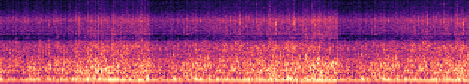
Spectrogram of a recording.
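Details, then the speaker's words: Super Asia twin-tub washing machine, wash side, after fixing slow spin speed by fitting a capacitor and changing the belt; steady low motor hum under strong, even water churning, no knocks or squeals, good pressure now. "यह आपके सामने machine चल चुकी है capacitor भी लगाया है और इसका बेल्ट भी चेंज किया है सिर्फ इसमें इतना ही फाल्ड था"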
